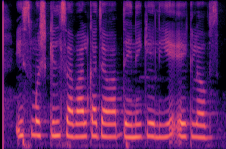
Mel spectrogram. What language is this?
Urdu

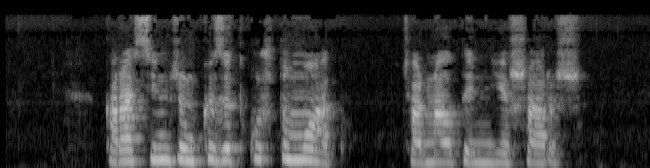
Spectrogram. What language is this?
Mari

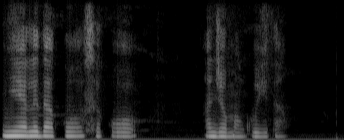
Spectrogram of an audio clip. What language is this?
Santali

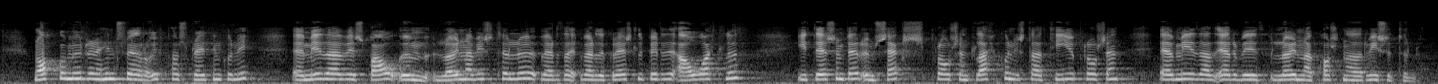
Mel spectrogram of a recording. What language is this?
Icelandic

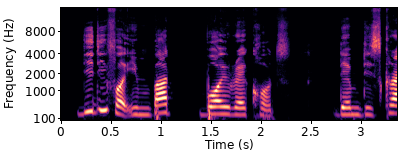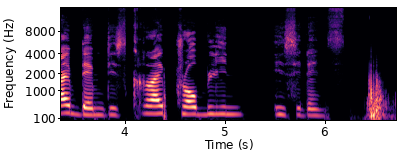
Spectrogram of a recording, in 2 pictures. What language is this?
Nigerian Pidgin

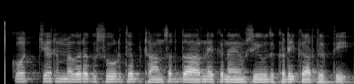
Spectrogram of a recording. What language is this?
Punjabi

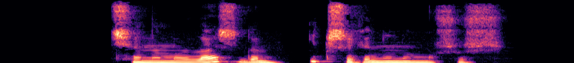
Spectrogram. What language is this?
Mari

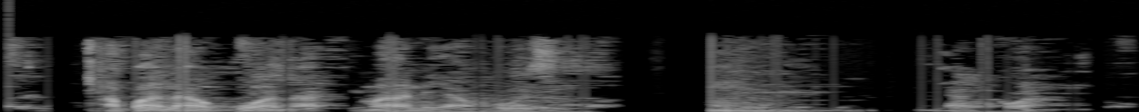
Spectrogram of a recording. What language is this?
Swahili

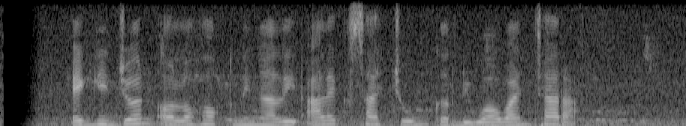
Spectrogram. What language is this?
Sundanese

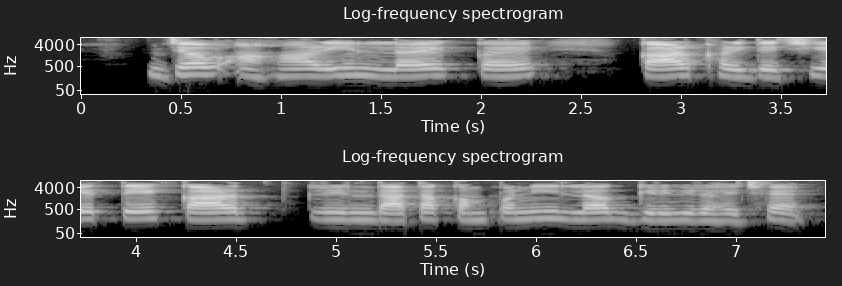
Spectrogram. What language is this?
Maithili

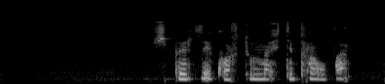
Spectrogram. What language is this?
Icelandic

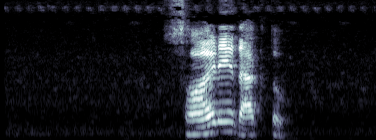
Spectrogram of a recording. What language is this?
Wadiyara Koli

